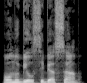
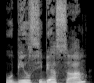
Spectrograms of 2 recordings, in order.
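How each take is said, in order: First: Said in the usual way. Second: Slow, disbelieving rising repeat; incredulous question. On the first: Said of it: "вот и переспрашивает". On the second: Acted. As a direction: ask back, unable to believe it. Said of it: "она не верит своим ушам".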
